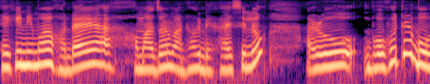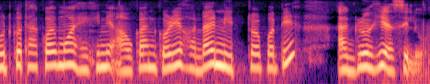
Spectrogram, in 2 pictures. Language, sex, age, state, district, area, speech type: Assamese, female, 30-45, Assam, Biswanath, rural, spontaneous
